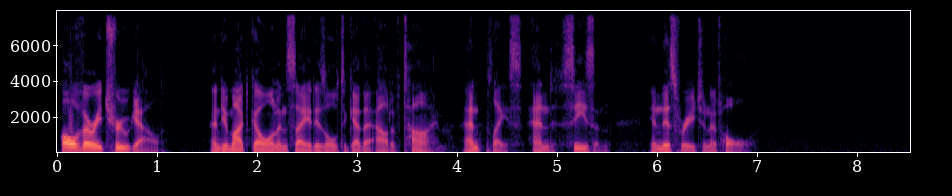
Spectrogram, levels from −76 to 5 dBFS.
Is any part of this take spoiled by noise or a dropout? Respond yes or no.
no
